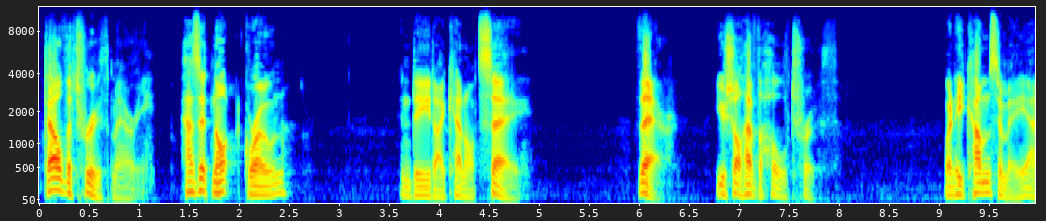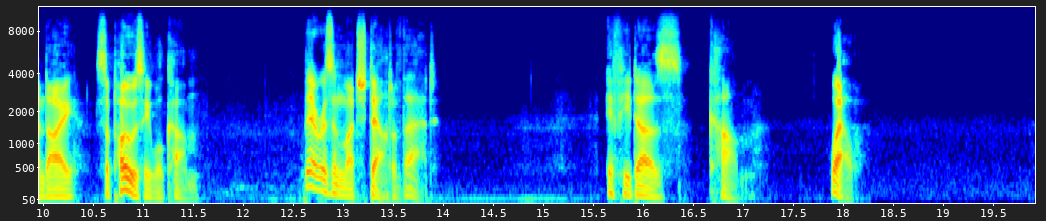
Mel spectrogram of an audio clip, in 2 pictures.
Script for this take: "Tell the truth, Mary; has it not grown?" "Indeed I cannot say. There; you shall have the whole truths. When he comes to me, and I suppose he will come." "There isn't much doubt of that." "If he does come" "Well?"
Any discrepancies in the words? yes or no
yes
